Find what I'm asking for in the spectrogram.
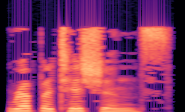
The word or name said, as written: repetitions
